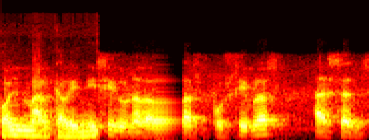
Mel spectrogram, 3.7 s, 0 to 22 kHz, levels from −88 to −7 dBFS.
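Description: From 0.97 s to the end, the speech turns dull and boxy with no gap at the change and no obvious jump in level. Nothing is left above 5.2 kHz, and a faint new background noise sits well below the speech. That sudden narrowing points to an input switched to a poorer device, likely a different microphone or a headset's call profile taking over mid-recording. Within that stretch, from 1.55 s to 1.83 s, the sound hangs: the last fragment is drawn out as a fading buzz or hiss for about 258 ms rather than dropping to silence. The speech then picks up exactly where it stopped, with nothing lost, only delayed by that quarter second. This is a call audio freeze, where packets likely held up in transit let the jitter buffer run dry, so the receiver filled the wait by extending what it already had.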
